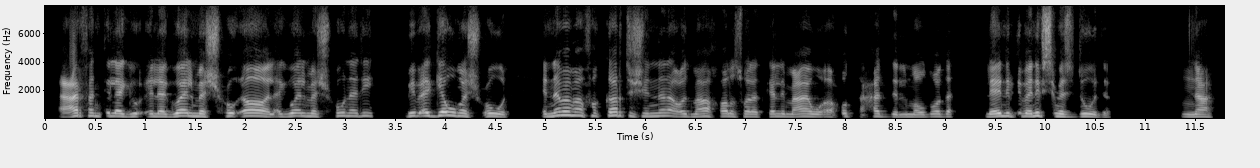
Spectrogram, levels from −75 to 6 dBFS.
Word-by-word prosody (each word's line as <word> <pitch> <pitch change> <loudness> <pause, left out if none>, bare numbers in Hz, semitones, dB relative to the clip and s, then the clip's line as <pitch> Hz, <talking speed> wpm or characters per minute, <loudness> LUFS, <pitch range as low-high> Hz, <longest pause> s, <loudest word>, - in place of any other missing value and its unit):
عارفة 200 +9 +6
أنتِ 190 -3 -6
الأج 185 -4 +3 0.2
الأجواء 175 +4 +3
المشحو 195 +1 +2
آه، 200 -1 +5
الأجواء 170 +5 -1
المشحونة 200 +2 -3
دي 205 0 -7 0.3
بيبقى 210 +2 +1
الجو 235 +1 +3
مشحون، 185 -3 0 0.4
إنما 235 +9 +3
ما 235 -2 +1
فكرتش 210 -2 -2
إن 190 +3 -3
أنا 210 0 -1
أقعد 175 -1 -2
معاها 175 +2 0
خالص 180 -1 -4
ولا 170 -1 0
أتكلم 170 +1 -5
معاها 175 +3 +2
واحط 175 +3 -5
حد 165 -4 -5
للموضوع 150 +3 -4
ده، 170 0 -6 0.3
لإن 185 +4 +5
بتبقى 190 0 +1
نِفسي 210 -3 +4
مسدودة، 170 -1 -1 0.7
نعم؟ 155 0 0
185 Hz, 165 wpm, -23 LUFS, 170-205 Hz, 0.7 s, عارفة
